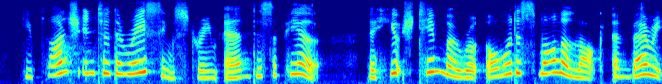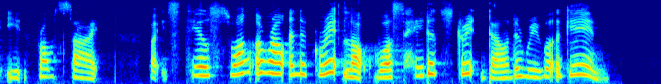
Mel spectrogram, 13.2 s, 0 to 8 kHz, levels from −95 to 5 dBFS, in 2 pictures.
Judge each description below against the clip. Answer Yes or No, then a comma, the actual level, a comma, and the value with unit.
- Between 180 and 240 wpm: No, average, 170 wpm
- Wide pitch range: Yes, wide, 7.3 semitones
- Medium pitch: No, very high, 315 Hz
